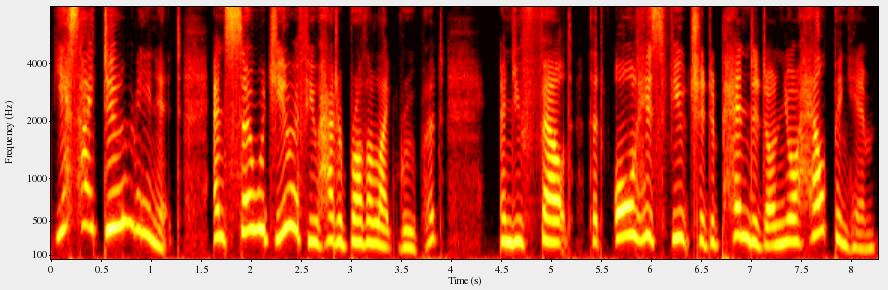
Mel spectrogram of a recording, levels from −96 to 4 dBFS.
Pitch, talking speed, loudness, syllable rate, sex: 285 Hz, 205 wpm, -17 LUFS, 5.3 syllables/s, female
